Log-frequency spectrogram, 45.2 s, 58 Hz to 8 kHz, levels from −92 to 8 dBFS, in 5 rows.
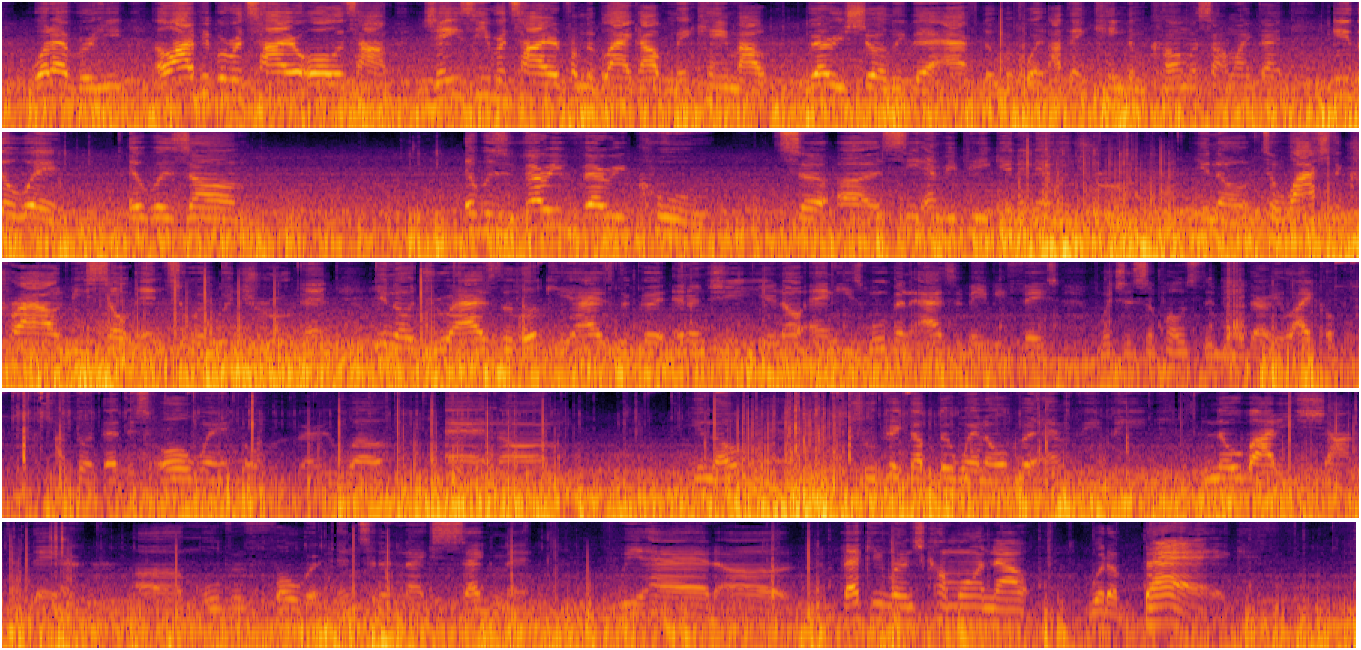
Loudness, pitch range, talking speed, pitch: -18 LUFS, 105-125 Hz, 175 wpm, 115 Hz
